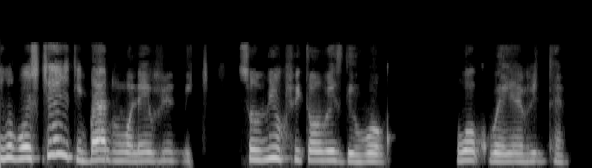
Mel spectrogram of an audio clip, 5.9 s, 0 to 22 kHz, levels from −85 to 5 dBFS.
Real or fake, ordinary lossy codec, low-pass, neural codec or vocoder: fake; Opus, 64 kbps; 7.2 kHz; codec, 16 kHz, 1 kbps, FreqCodec, larger model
